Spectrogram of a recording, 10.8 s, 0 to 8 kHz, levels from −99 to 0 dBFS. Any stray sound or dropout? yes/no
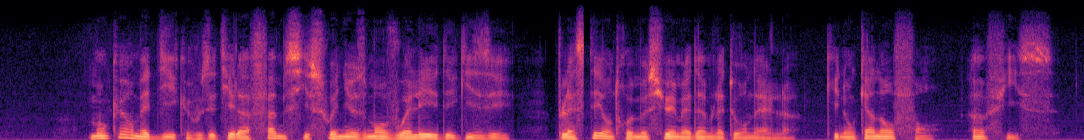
yes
